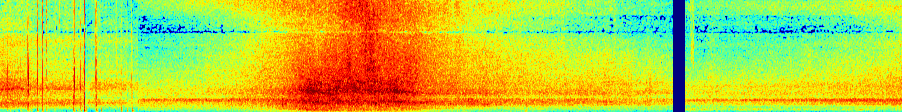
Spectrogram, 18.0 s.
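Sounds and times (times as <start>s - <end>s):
wheels clicking over rail joints: 0.0s - 2.8s
electric train rumbling past: 0.0s - 18.0s.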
